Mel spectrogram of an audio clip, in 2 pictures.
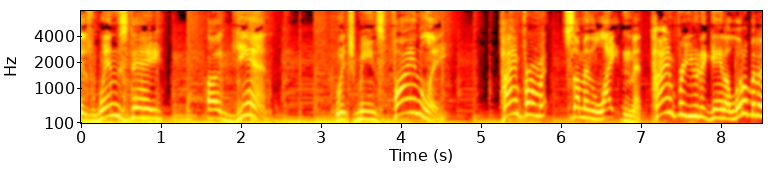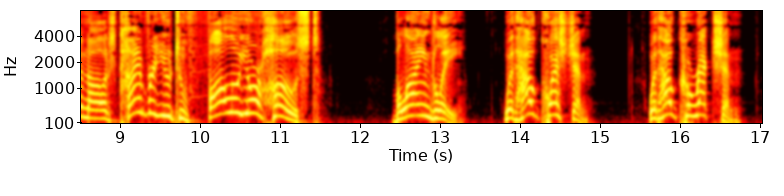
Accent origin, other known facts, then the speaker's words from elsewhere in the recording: Oregon, United States; I'm from Oregon. We had the Oregon Ducks play in the national football game. He wanted to show his support to Oregon. Our colors out here are green and gold.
